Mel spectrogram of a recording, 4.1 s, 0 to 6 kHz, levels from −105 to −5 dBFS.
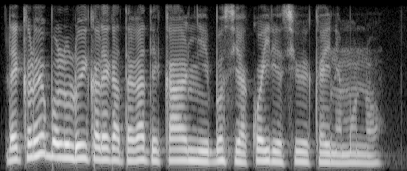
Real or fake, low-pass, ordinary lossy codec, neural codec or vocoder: real; 5.4 kHz; none; none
